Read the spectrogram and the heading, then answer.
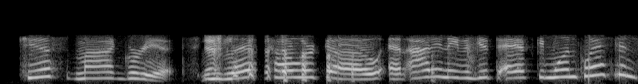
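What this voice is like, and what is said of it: Southern US drawl. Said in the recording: “beautiful southern drawl”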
